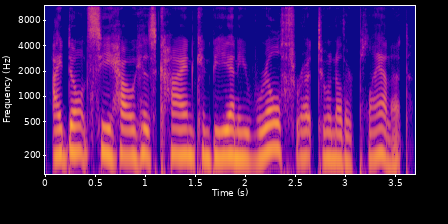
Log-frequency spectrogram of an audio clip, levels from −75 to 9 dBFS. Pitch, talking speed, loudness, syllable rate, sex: 195 Hz, 225 wpm, -17 LUFS, 5.1 syllables/s, female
